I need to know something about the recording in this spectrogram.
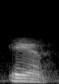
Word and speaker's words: heir: तो एयर भी लिखा तो एस से जाता है मगर एच इसमें साइलेंट होता है, तो आवाज इसकी यहाँ से शुरू होती है, एयर।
